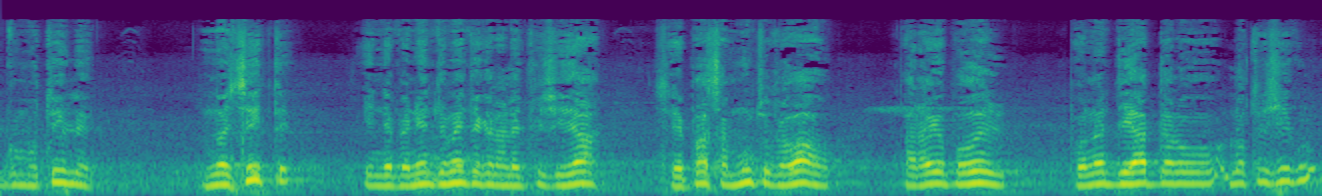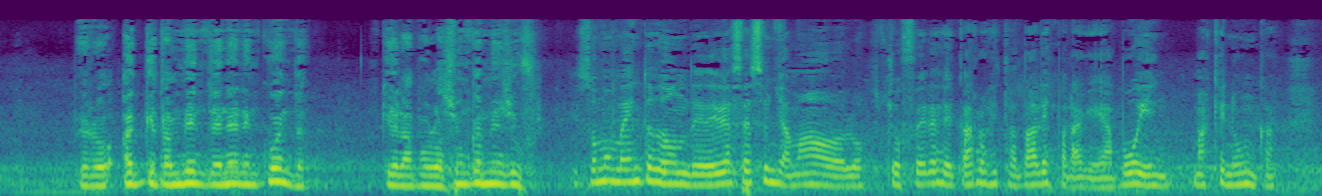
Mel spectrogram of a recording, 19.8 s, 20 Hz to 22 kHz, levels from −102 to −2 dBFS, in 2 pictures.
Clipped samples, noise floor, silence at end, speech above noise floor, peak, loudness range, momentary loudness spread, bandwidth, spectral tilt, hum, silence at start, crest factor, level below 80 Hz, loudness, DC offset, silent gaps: under 0.1%; -41 dBFS; 0 s; 23 dB; 0 dBFS; 3 LU; 12 LU; 16 kHz; -6 dB/octave; none; 0 s; 18 dB; -48 dBFS; -18 LUFS; under 0.1%; none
